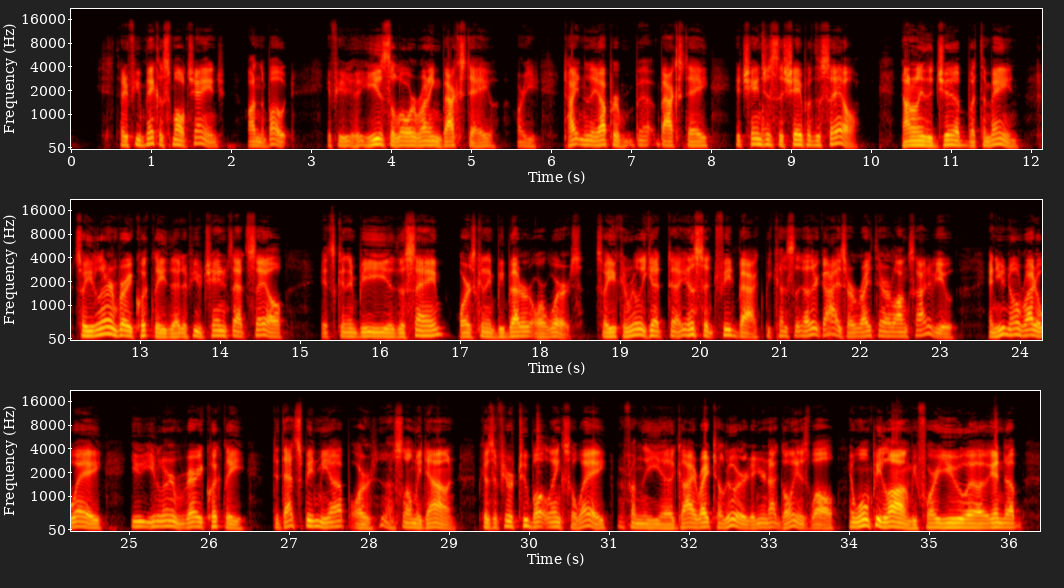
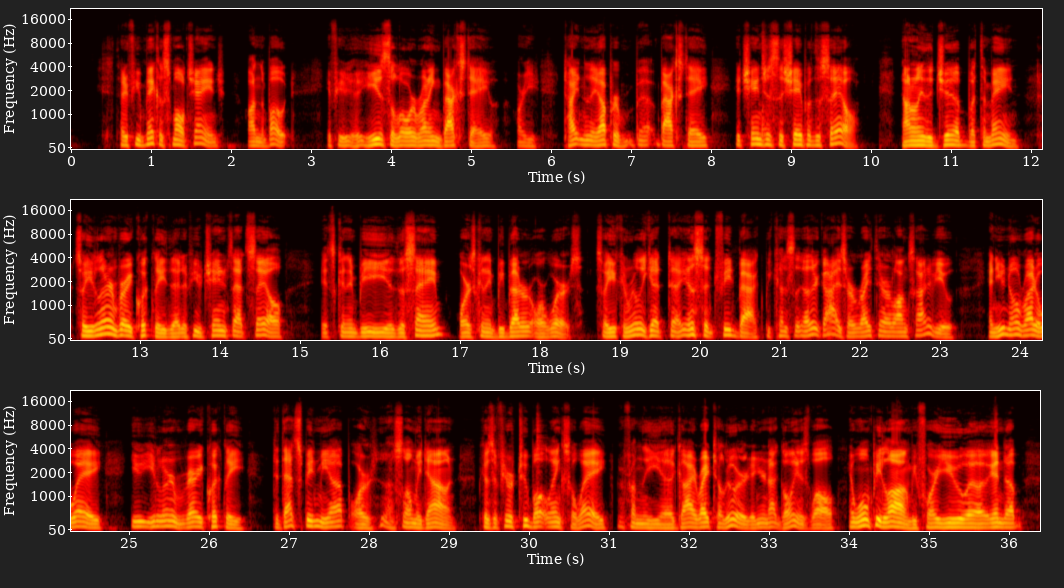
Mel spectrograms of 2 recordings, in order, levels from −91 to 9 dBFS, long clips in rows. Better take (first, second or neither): neither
